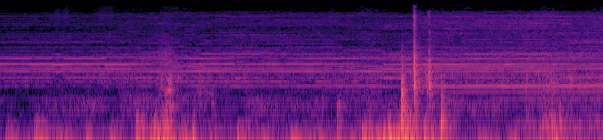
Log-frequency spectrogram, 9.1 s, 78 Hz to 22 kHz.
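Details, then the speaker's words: Sony PlayStation 1 with disc inserted tries to read then stops, drive making a loud steady high-pitched buzzing squeal with handling thumps; powers on and shows display but won't read discs; broken sled gear. "if I put a disc in and power it on it starts trying to read the disk but then it just stops and the console starts making a very loud squealing sound"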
